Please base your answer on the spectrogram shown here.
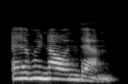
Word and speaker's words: every now and then: there's something specific okay every now and then every now and then every now and again like one sound is disappearing like and but no D in the end yeah yeah yeah that's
